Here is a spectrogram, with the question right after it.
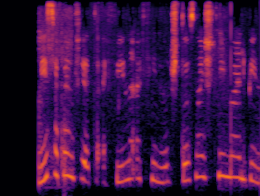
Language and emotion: Russian, positive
